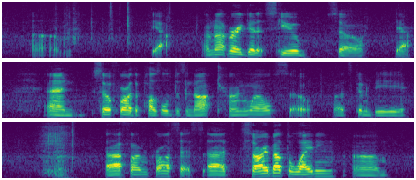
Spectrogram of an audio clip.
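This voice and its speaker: Amid noticeable background noise, a man talks at a fairly slow pace with long, frequent pauses and big swings in loudness. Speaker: puzzle hobbyist youtuber. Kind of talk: tutorial. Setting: bedroom loft bed. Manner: halting.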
